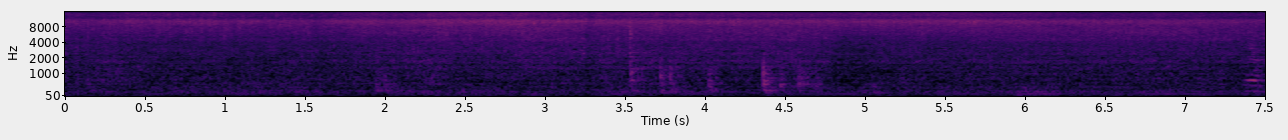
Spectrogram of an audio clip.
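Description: Ginger, garlic and green chili sizzle steadily in a hot pan, a constant close hiss with a few scraping stirs partway through and no talking.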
